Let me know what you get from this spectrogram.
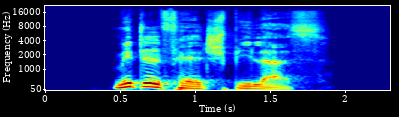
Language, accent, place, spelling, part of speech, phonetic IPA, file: German, Germany, Berlin, Mittelfeldspielers, noun, [ˈmɪtl̩fɛltˌʃpiːlɐs], De-Mittelfeldspielers.ogg
- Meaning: genitive singular of Mittelfeldspieler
